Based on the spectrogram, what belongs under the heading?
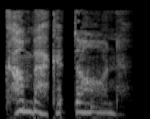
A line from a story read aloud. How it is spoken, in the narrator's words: She managed to whisper into the room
